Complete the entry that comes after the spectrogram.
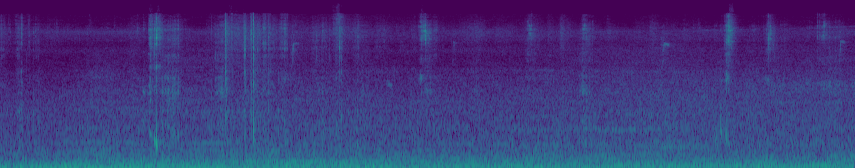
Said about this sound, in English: I love the extra crunchy pork rind.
